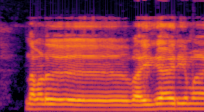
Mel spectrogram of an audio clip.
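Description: A man's voice chanting one long, held syllable at a steady pitch, starting a moment after a brief silence.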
